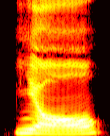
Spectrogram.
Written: you3

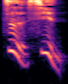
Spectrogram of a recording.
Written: zi4xin4

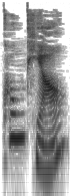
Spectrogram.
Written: kong1tiao2

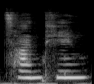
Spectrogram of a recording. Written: can1ting1

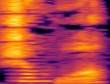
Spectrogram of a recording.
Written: sheng1huo2

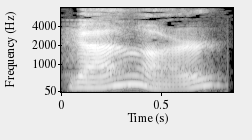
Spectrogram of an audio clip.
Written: ran2er2

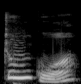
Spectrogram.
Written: zhong1guo2

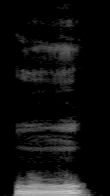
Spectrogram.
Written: wu3

